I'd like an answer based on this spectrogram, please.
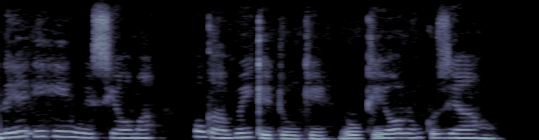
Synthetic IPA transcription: le˨˦i˦ɦi˦ŋʷi˨si˦ɔ˦ma˦ | ʊ˦ɡa˨bʊ˦i˦ke˨to˨ke˨no˨ke˨ɔ˦ɾʊ˦ŋ̩˦kʊ˦zi˦a˦ɦʊ˨

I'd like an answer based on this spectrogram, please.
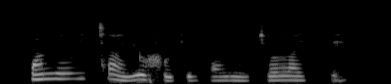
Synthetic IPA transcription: mɔ̃˦nĩ˦ɾi˦tʰa˦˨joː˦˨fo˨d͡ʒu˨˦ba˧li˦i˨˧d͡ʒɔ˦la˦i˦˨kɛ˨˦

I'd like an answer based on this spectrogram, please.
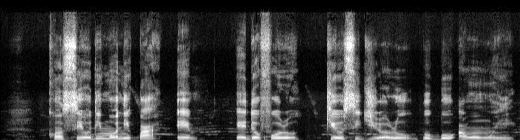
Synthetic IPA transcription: kʰɔ̃˨si˨˦o˧nĩ˦mɔ̃˦˨nĩ˨˦k͡pa˦ | ɛ˦˨m̩˨ | ɛ˨dɔ˨fo˨˦ɾo˦˨ | ki˦o˧˨si˨d͡ʒi˨˦ɾo˦˨ɾo˨ɡ͡bo˧ɡ͡bo˧ʔa˨w̃ɔ̃˧˨w̃ɔ̃˨ji˨˦

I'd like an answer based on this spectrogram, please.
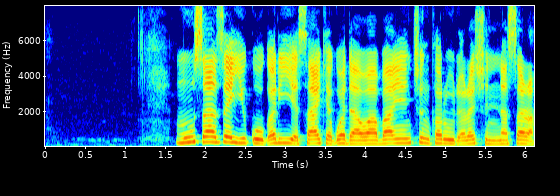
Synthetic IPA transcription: muː˦saː˦za˦˨jːi˦kʷʼoː˨kʼɐ˦ɽiː˦ja˨saː˦kʲe˨ɡʷɐ˦daː˨waː˦baː˦jɐ˦nt͡ʃɪ˦ŋkɐ˦ɽoː˨da˨ɽɐ˦ʃɪ˨nːɐ˦sɐ˦ɾaː˨

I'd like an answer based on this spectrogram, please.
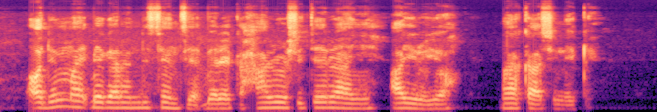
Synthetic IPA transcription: ɔ˨dɪ˨m̩˦ma˦i˨k͡pe˦ɡa˦ɾa˦n̩˦dɪ˦se˦˨n̩˨tɪ˨e˨k͡pe˨ɾe˦ka˨ha˦ɾɪ˦o˦si˦te˦ɾi˦a˨ɲɪ˦a˦jɪ˨ɾɪ˨jɔ˦ | na˦ka˦˨t͡ʃɪ˦ne˦ke̥˦

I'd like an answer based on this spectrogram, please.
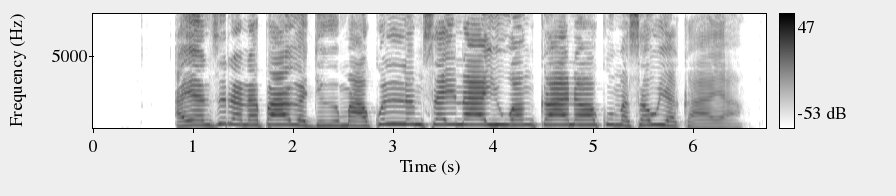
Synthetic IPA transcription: ʔa˨jɐ˨nzu˦da˨na˦ɸaː˦ɽa˨ɡʲɪ˦ɽmaː˦kʷʊ˦lːʊ˦msa˦jna˦jɪ˦wɐ˦ŋkaː˦naː˦kʷʊ˦ma˨sa˦wja˨kaː˦jaː˦

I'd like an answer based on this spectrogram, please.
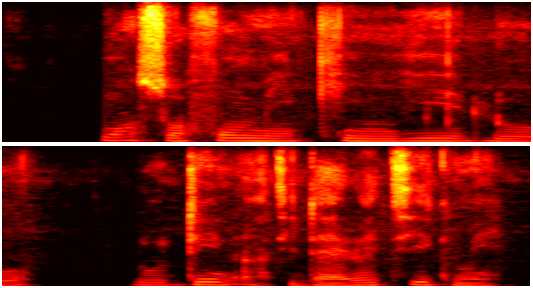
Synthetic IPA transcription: wɔ̃˦sɔ˧fũ˦mĩ˧kʰi˦n̩˦je˦lo˧ | lo˧dĩ˦˨na˨ti˧da˨ɾɛ˦ti˦˨kmĩ˧

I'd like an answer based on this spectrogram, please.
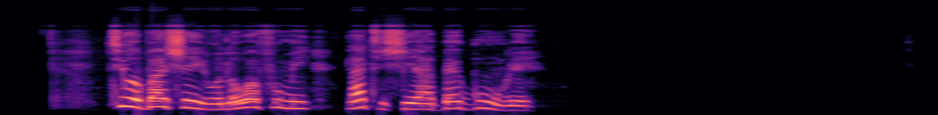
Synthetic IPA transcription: ti˦o˧ba˦ʃe˧i˨w̃ɔ̃˨lɔ˨˦wɔ˦fũ˦mĩ˧la˦ti˧ʃe˧a˧bɛ˦ɡũ˦˨ɾɛ˨

